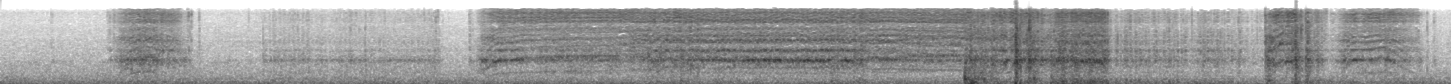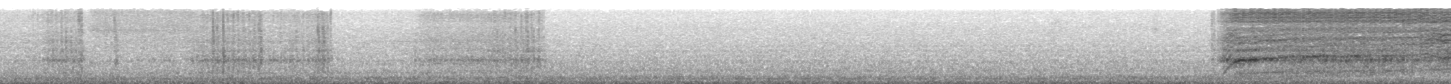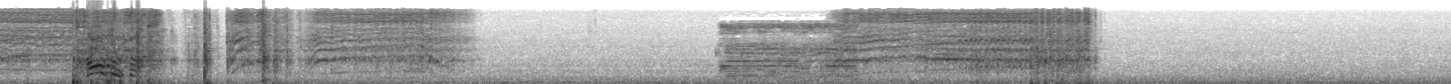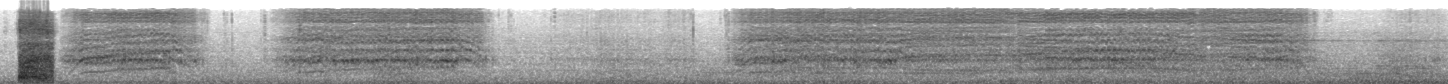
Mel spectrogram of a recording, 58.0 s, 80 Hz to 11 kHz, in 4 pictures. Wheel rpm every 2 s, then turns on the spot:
20, 10, 80, 160, 160, 120, 70, 10, 10, 10, 0, 0, 0, 90, 160, 100, 90, 0, 30, 140, 10, 0, 70, 110, 30, 80, 160, 160, 60.
0-4 14-20 48-50 56-58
